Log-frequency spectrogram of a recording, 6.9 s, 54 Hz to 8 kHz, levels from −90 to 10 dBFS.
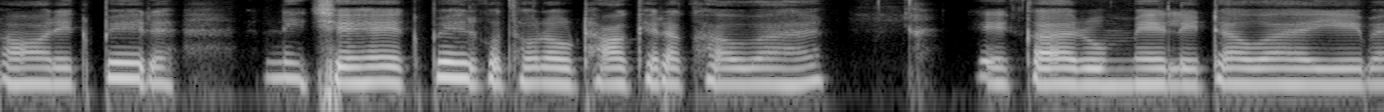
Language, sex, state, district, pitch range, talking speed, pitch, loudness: Hindi, female, Punjab, Pathankot, 190-205 Hz, 200 wpm, 195 Hz, -16 LUFS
